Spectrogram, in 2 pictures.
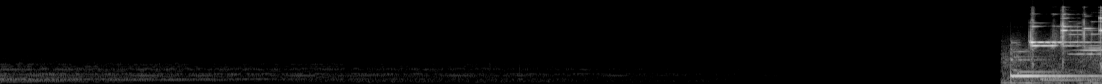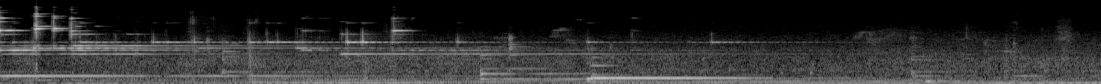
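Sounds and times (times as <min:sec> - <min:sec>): metal wind chime ringing: 0:10.3 - 0:20.1.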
